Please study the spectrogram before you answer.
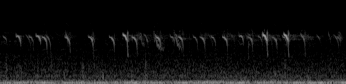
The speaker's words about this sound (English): The rest of the flock is still in that white pine and the male is still singing over there.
